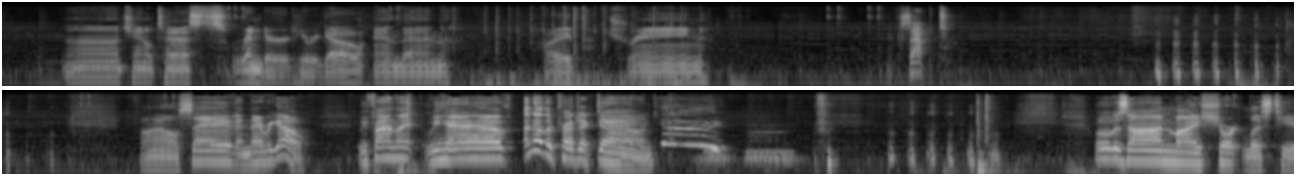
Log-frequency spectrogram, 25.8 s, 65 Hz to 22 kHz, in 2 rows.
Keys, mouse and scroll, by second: 13.6-15.3 drag, 16.8 space, 22.6 space.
